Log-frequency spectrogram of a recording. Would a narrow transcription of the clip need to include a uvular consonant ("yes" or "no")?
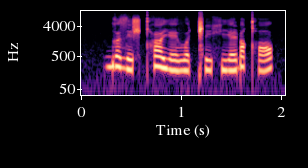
yes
